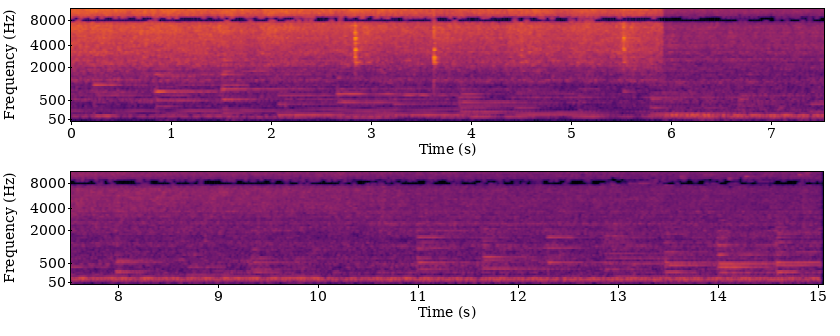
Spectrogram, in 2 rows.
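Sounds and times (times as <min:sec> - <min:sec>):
tomatoes sizzling in pot: 0:00.0 - 0:12.2.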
